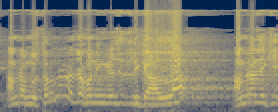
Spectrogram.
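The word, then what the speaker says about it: الله: এটা তাদের ভাষা একইভাবে আমরা জানি যে ঠিকভাবে উচ্চারণ করলে আমরা বলবো আল্লাহ তারা বলে এলা সমস্যা নেই তবে সঠিক উচ্চারণ হলো আল্লাহ পরে যখন রেভেল স্কটফিল্ড বুঝতে পারলেন যে তিনি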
